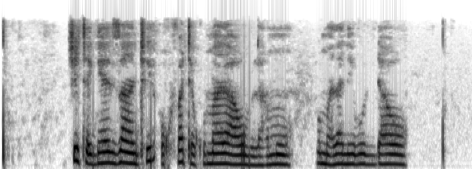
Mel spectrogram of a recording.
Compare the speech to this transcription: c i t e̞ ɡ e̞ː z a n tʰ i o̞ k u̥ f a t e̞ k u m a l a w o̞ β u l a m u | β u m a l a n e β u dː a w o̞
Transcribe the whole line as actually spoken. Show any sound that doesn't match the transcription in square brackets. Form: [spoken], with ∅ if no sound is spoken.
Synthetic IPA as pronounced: c i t e̞ ɡ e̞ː z a n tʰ i o̞ k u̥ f a t e̞ k u m a l a w o̞ β u l a m u | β u m a l a n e β u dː a w o̞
